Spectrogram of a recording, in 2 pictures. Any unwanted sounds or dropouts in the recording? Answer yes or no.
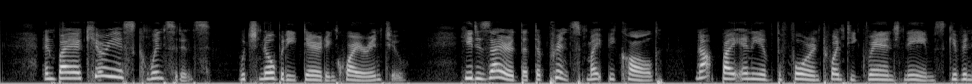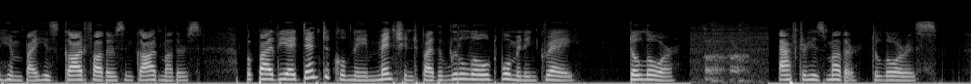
yes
